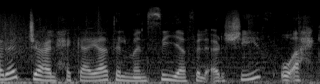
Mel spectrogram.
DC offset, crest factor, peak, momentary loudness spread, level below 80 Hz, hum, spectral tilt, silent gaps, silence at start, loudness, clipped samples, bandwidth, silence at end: under 0.1%; 16 dB; -14 dBFS; 5 LU; -44 dBFS; none; -5 dB/octave; none; 0 s; -30 LUFS; under 0.1%; 16.5 kHz; 0 s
